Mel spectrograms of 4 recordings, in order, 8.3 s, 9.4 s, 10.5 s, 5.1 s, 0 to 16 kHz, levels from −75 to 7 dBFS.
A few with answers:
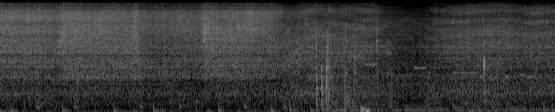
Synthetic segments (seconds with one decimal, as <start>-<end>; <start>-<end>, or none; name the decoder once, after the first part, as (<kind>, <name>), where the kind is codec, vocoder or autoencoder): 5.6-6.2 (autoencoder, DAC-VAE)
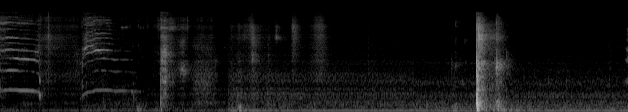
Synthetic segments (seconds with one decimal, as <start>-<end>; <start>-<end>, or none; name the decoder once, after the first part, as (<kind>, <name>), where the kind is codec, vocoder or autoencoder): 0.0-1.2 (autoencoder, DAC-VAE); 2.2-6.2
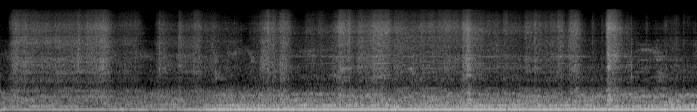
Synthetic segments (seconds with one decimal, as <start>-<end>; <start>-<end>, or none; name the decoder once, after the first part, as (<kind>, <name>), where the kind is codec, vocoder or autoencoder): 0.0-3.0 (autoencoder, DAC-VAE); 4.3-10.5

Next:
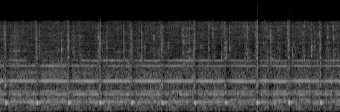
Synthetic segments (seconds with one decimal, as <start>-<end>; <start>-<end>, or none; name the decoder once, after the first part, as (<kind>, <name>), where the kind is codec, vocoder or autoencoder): 0.0-2.1 (autoencoder, DAC-VAE); 2.6-3.2

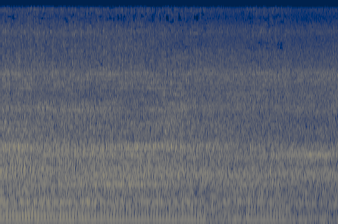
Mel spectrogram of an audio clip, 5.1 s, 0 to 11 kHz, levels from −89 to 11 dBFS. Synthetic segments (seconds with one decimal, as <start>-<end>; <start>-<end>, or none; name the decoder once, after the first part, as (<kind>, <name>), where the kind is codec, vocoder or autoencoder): 3.1-3.7 (autoencoder, DAC-VAE); 4.3-5.1

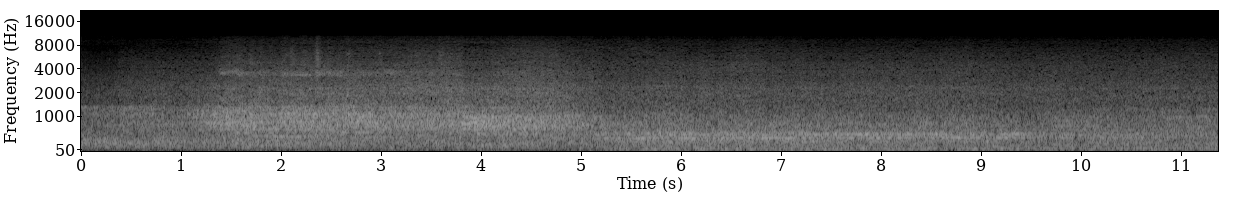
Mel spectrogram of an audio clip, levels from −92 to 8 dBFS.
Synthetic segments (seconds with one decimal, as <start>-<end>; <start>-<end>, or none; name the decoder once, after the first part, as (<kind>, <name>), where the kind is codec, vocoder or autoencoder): 0.5-2.4 (autoencoder, DAC-VAE); 6.2-10.0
